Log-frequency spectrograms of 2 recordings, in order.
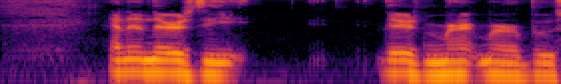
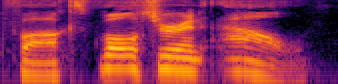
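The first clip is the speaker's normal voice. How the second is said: usual speaking voice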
